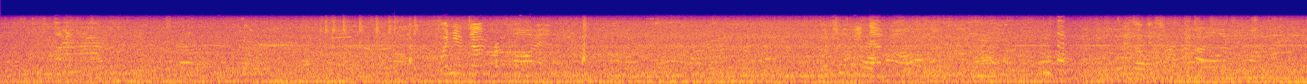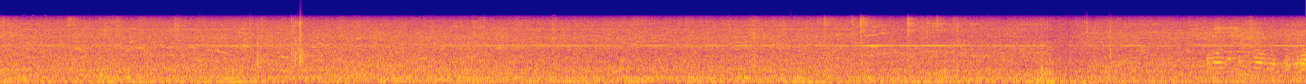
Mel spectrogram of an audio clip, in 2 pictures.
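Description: A crowd murmurs and chatters below, heard from high up outdoors.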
